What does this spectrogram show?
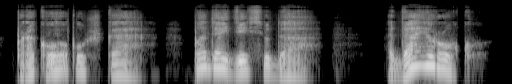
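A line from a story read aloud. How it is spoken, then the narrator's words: Pleading whisper. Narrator (Russian): умоляюще прошептала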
